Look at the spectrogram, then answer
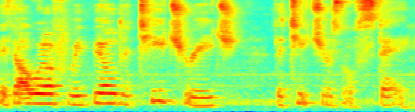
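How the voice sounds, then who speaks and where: With an American accent, a woman speaks at a very slow pace and with ordinary pitch variation, amid noticeable background noise and audible room echo. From Severance, Colorado, US. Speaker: oral history interviewee. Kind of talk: oral history interview.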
